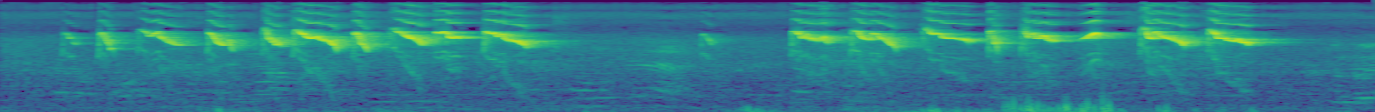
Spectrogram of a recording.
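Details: Ngalas ngerol song practice by a Buxtoni mountain white-eye, meant to lure other white-eyes: two bursts of rapid, high descending chirps separated by a short pause, with low thumping noises beneath.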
